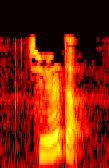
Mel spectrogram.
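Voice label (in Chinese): "觉得", Mandarin Chinese; chinese flashcards; hsk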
